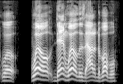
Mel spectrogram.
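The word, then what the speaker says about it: Danuel: house of the houston rocket dan well house dan well yeah this is pronounced stan well okay yeah all right well well dan well is out of the bubble he got kicked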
